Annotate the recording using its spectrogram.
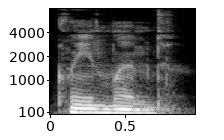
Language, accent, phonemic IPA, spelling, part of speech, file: English, General American, /ˌklinˈlɪmd/, clean-limbed, adjective, En-us-clean-limbed.ogg
- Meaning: Having a slender, athletic body; lithe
